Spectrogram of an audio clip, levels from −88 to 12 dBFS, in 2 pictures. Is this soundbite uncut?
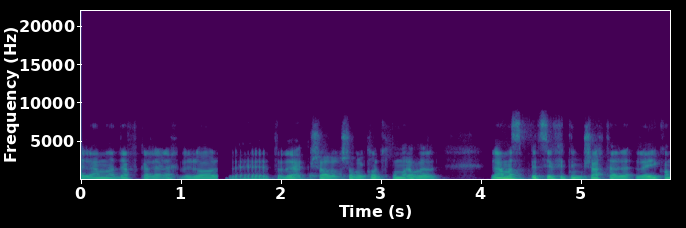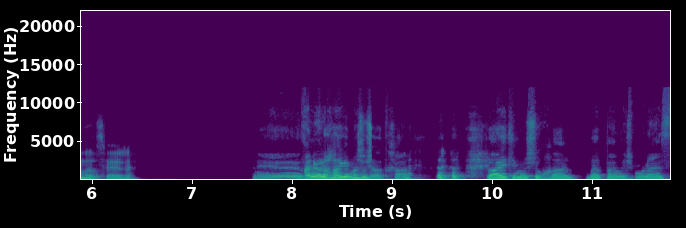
no; 8 cuts; at 0.9 s, 1.3 s, 2.3 s, 3.2 s, 6.1 s, 8.1 s, 8.8 s, 9.9 s

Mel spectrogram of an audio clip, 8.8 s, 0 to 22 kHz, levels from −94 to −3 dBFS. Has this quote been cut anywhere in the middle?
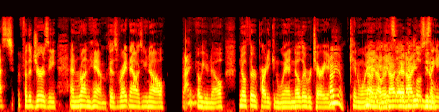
no; 0 cuts

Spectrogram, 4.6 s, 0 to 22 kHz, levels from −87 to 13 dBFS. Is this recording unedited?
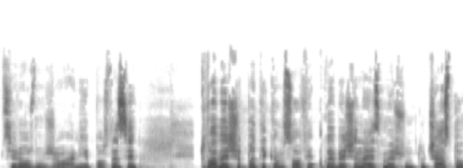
no; 3 cuts; at 1.1 s, 1.9 s, 3.2 s

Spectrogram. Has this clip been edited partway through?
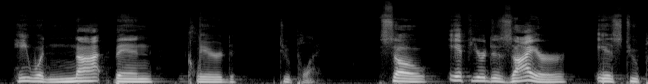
yes; 3 cuts; at 1.1 s, 1.8 s, 3.4 s

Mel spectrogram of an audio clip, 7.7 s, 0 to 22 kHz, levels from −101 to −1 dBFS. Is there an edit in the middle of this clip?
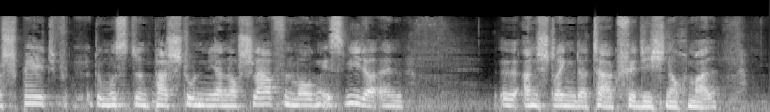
no; 0 cuts

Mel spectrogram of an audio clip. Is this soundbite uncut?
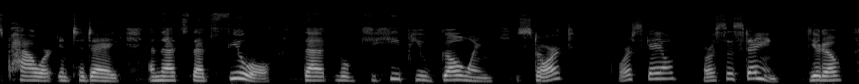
no; 1 cut; at 5.2 s

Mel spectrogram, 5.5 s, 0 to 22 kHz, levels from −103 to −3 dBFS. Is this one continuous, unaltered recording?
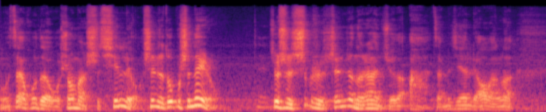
yes; 0 cuts

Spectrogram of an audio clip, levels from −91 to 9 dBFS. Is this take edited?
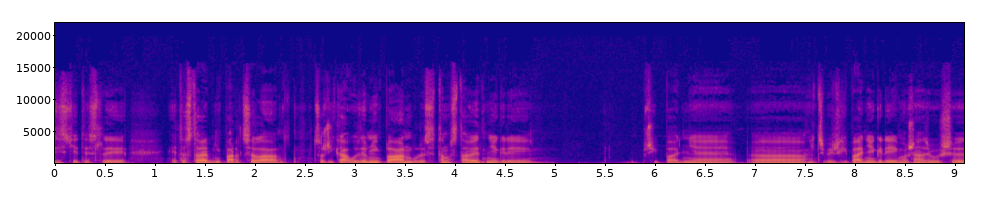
yes; 2 cuts; at 2.5 s, 7.5 s

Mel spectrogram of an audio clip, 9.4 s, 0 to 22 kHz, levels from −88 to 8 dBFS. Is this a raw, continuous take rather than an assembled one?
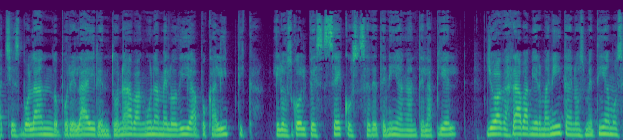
no; 2 cuts; at 4.0 s, 7.1 s

